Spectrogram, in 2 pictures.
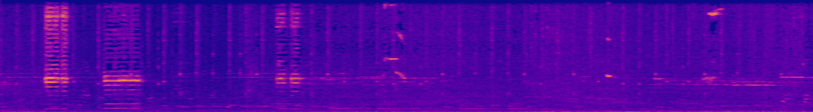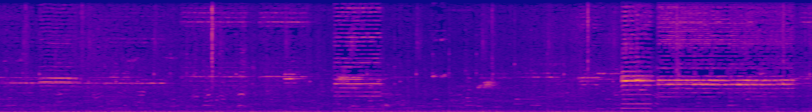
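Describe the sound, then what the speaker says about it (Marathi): Heavy road traffic heard from inside an auto rickshaw on Raksha Bandhan, a steady dense engine and road rumble with scattered horn toots throughout, loud and close. "सगळीकडे पूर्ण ट्रॅफिक आहे रोडला पूर्ण"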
